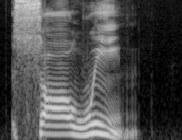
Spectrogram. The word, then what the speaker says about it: Samhain: And we've been covering that now, or Samhain is how you pronounce it. You spell it Samhain.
